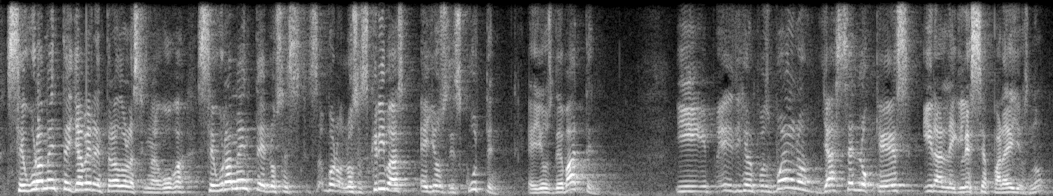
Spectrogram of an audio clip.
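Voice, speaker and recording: A man's voice: sits high, a little fast. A man from Mexico City with a Mexico City accent, preaching a conversational sermon as a pastor and often asking the congregation questions. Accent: Mexico City Spanish. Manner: animated, asks the congregation questions, swings between loud and soft. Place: church sanctuary.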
